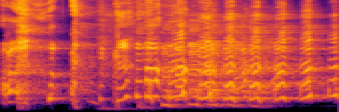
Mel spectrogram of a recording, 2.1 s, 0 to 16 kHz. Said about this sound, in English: Are you alright? You know what? It's 4:20 and I'm not even smoking and I'm already coughing.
